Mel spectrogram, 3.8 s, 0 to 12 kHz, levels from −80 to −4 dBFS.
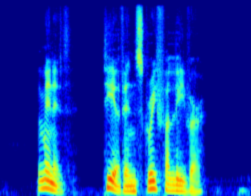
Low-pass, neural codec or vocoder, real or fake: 10.8 kHz; codec, 16 kHz in and 24 kHz out, 0.6 kbps, FocalCodec, streaming, 4096 codes; fake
